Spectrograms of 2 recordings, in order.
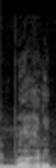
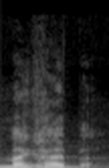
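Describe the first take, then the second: First: The word is said with an Arabic pronunciation. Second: The word is said with a French pronunciation. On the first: "Maghrib en arabe" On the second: "En français"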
